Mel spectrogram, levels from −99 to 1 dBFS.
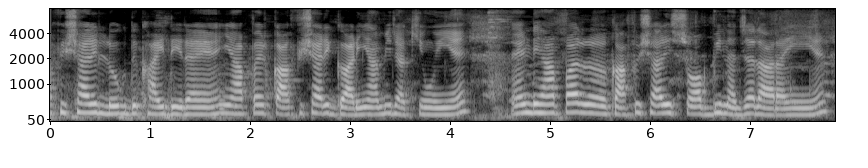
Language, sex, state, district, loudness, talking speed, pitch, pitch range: Hindi, female, Jharkhand, Sahebganj, -26 LUFS, 205 wpm, 210 Hz, 190-225 Hz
